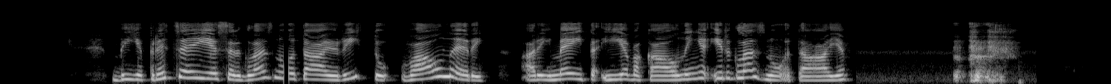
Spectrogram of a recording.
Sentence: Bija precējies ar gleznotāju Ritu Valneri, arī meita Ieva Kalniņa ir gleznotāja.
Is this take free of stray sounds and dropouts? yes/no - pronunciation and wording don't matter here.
no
